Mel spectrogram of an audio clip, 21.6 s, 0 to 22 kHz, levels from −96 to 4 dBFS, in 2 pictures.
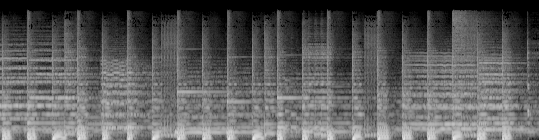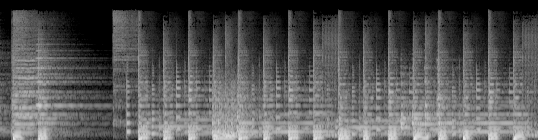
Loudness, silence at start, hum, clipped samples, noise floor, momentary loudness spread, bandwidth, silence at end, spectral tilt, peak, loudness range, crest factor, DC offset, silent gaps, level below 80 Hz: -19 LUFS; 0 s; none; under 0.1%; -49 dBFS; 5 LU; 16 kHz; 0 s; -6.5 dB/octave; 0 dBFS; 3 LU; 16 dB; under 0.1%; none; -22 dBFS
